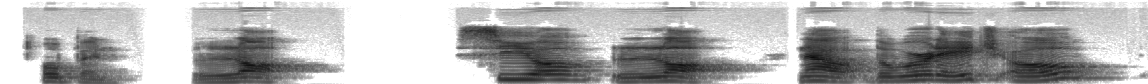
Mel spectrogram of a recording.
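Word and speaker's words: così: Cio, io, two separate syllables, right? We usually only have one note because this is considered a one-syllable word. Remember, it was organized by Italians, right? Okay. Io, and there will almost every composer will write one note for this word, and you have to sing two notes.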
